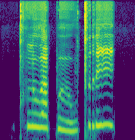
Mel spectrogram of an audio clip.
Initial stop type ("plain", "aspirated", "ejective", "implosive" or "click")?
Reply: aspirated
